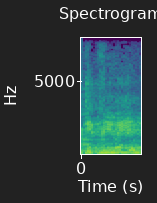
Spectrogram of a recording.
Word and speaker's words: Tervuren: Tout à l'heure, nous allons commencer avec Tervuren, c'est comme ça qu'on prononce, n'est-ce pas? En français, Tervuren, ok, voilà.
